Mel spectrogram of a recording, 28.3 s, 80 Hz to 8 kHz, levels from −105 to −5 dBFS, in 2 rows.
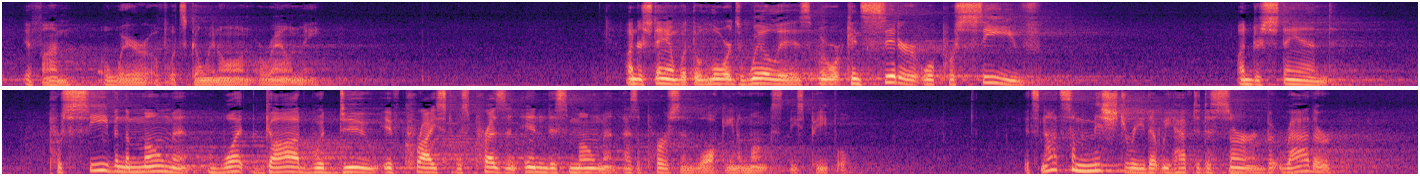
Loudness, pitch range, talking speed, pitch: -25 LUFS, 145-170 Hz, 110 wpm, 155 Hz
